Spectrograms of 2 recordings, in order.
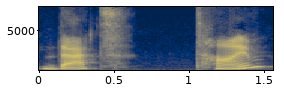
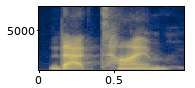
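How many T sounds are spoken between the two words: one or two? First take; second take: two; one. First: Both T sounds are pronounced separately. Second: The two T sounds merge into one. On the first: The speaker calls it wrong. "Would I say that time?" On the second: The speaker calls it right. "listen to how I say it"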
